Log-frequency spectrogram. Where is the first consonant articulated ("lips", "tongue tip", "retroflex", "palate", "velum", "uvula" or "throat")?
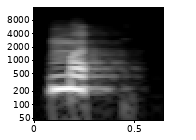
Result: lips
